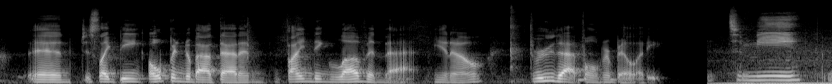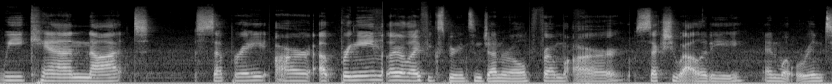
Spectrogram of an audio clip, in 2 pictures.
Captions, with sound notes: and just like being open about that and finding love in that, you know, through that vulnerability. (recorded voice) To me we can not separate our upbringing, our life experience in general from our sexuality and what we're into.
